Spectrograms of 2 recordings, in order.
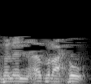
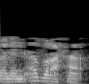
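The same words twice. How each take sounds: First: The verb ends with a 'u' vowel. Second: The verb ends with an 'a' vowel. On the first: The speaker calls it wrong. "لا تبقي على رفعه، ولا يصلح أن تقول فلن أبرح هذا لحن" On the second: The speaker calls it right. "وإنما تقول فلن أبرح لأنه دخل عليه ناصب"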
